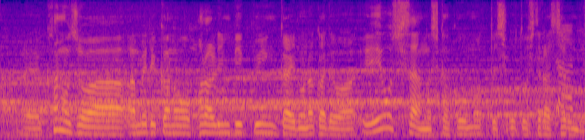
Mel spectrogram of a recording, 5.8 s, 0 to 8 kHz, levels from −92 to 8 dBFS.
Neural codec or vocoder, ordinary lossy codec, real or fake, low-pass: none; none; real; none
